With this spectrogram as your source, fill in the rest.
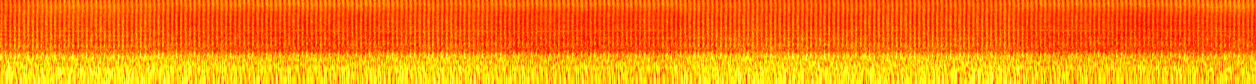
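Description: A twin-rotor helicopter's rotors thud rapidly.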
